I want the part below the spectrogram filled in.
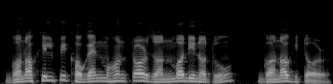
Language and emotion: Assamese, neutral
